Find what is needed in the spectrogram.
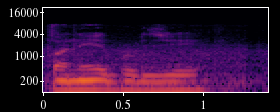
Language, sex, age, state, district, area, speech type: Goan Konkani, male, 18-30, Goa, Murmgao, urban, spontaneous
